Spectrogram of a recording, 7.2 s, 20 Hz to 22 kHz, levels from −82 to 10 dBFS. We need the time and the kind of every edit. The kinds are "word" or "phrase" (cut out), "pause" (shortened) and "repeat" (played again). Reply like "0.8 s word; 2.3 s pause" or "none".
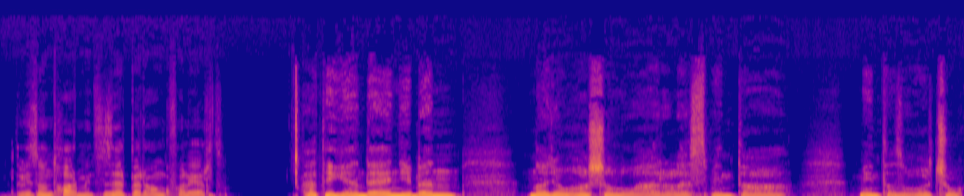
none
